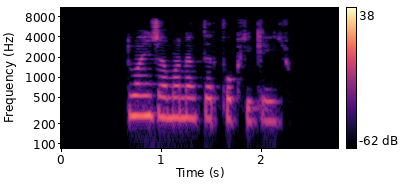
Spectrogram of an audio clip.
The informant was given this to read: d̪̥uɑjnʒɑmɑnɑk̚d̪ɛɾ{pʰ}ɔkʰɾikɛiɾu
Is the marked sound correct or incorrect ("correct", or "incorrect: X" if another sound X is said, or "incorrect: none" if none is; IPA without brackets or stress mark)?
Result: correct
